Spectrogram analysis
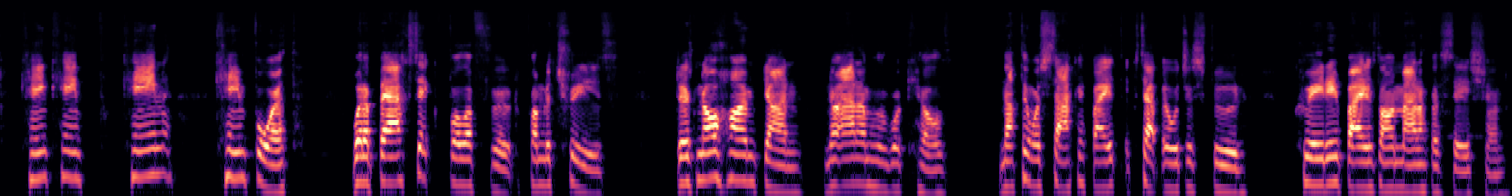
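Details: Deaf man who reports a deaf accent and difficulty pronouncing certain words; deaf speech (deaf accent).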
